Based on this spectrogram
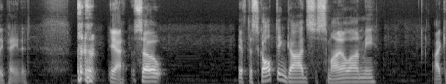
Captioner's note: coughs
